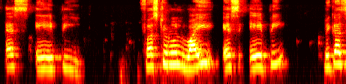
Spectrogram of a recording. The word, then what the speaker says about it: SAP: It's SAP. First rule, why SAP? Because it's not SAP, whatever we are calling, it's not a word, it's a abbreviation. Words only we will combine and we will pronounce it.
